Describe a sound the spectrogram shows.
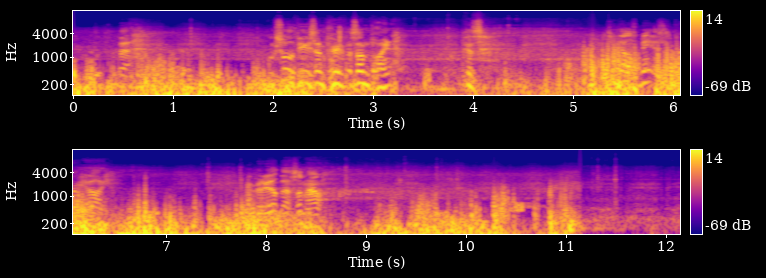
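Wind rushes loudly past a microphone.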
